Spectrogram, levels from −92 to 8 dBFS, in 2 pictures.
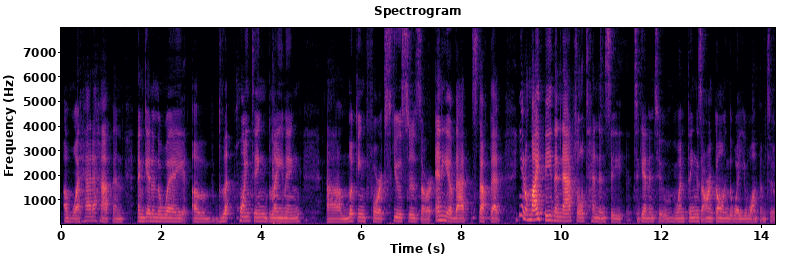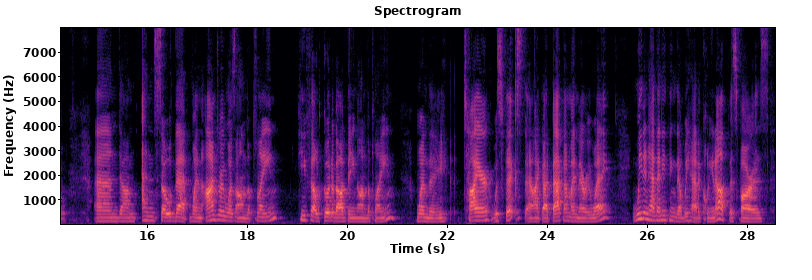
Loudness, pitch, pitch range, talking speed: -28 LUFS, 140 Hz, 130-160 Hz, 185 wpm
